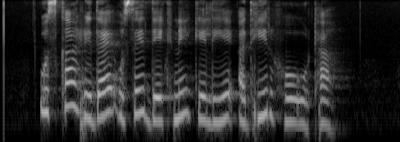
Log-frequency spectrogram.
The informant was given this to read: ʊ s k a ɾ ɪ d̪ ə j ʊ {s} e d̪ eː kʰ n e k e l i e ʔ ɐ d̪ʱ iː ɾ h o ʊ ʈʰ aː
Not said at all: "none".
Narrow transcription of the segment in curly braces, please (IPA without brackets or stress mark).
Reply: s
